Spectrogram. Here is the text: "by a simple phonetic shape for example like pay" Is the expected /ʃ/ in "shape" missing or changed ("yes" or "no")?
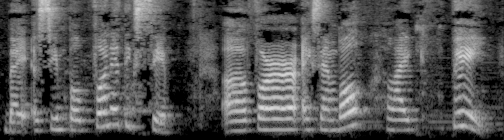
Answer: yes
